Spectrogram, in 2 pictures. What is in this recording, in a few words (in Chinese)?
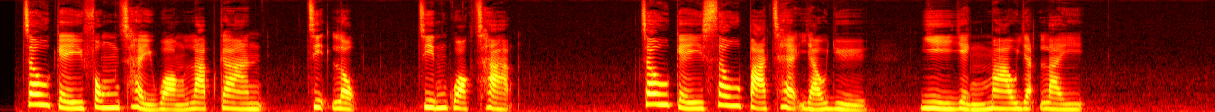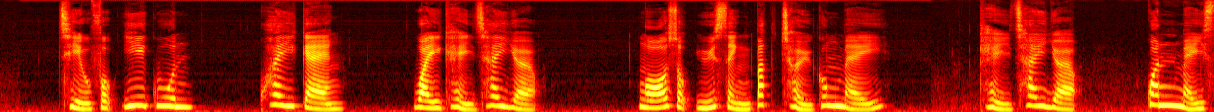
cantonese; 鄒忌諷齊王納諫（節錄）; 粵語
